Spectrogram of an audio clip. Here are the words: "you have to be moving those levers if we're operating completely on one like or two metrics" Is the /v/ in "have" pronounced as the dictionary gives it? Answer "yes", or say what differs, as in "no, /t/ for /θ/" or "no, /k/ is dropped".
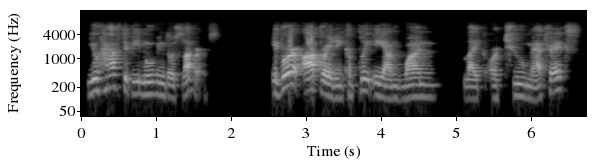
no, /f/ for /v/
